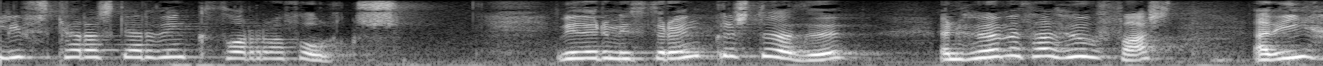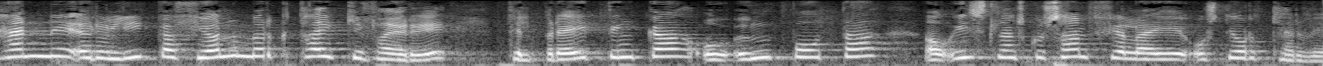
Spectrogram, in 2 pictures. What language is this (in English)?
Icelandic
